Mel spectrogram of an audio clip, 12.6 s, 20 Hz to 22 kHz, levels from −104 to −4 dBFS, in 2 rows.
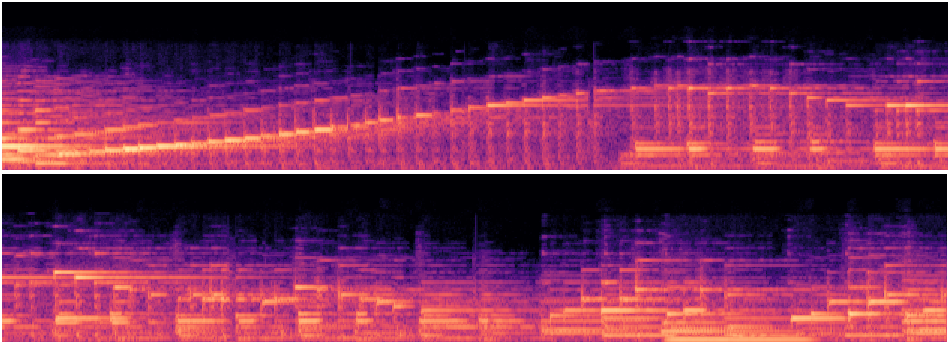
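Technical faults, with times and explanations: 2.31–2.35 s, 3.07–3.11 s, 3.91–3.97 s and 9.45–9.49 s: short concealed packet loss. About 20 ms went missing each time (40 ms at 3.91 s), and the receiver bridged the hole by extending the preceding sound, leaving a brief smear or wobble rather than a fade.
7.81–7.89 s: burst of packet loss. About 60 ms in a row never arrived, longer than the isolated drops. The stand-in is held and turned down as it goes, a sustained buzz or fading hiss, before the audio resumes further on with that stretch missing.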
